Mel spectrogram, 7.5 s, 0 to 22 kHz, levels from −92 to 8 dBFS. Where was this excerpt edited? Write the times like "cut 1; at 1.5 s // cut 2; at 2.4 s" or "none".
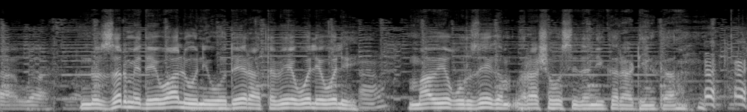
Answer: none

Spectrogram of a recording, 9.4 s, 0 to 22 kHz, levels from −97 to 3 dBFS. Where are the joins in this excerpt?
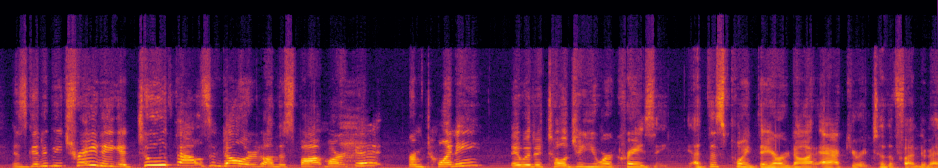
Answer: cut 1; at 3.9 s // cut 2; at 6.8 s

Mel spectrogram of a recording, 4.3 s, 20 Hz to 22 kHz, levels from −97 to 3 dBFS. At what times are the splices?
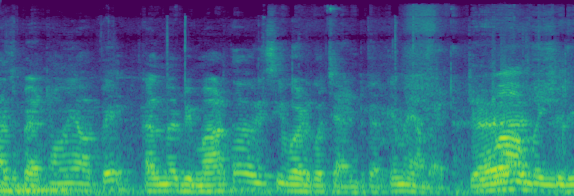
none

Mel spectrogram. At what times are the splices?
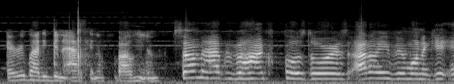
cut 1; at 1.7 s

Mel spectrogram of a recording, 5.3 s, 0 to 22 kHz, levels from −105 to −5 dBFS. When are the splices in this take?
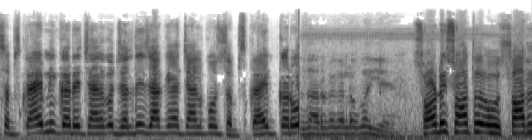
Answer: cut 1; at 3.1 s

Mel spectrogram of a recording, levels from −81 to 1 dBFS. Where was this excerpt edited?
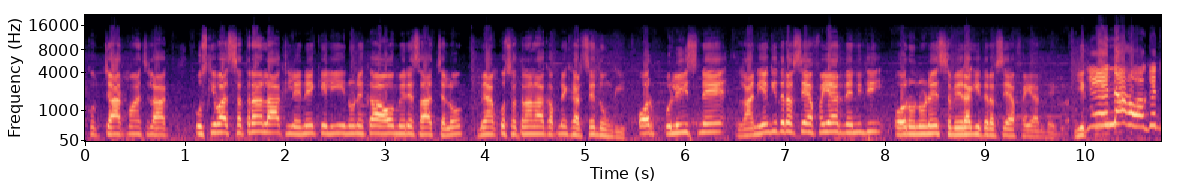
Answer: cut 1; at 0.9 s // cut 2; at 3.8 s // cut 3; at 5.3 s // cut 4; at 7.9 s // cut 5; at 9.7 s

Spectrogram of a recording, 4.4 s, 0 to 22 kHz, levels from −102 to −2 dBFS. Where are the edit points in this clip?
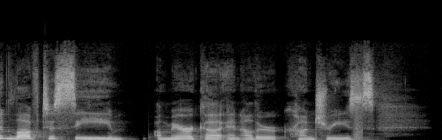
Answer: cut 1; at 1.4 s

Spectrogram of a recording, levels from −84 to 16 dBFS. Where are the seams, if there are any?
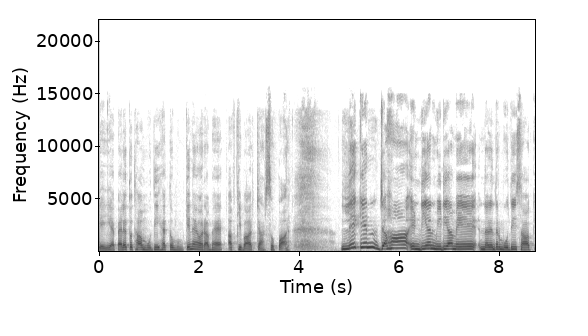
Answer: none

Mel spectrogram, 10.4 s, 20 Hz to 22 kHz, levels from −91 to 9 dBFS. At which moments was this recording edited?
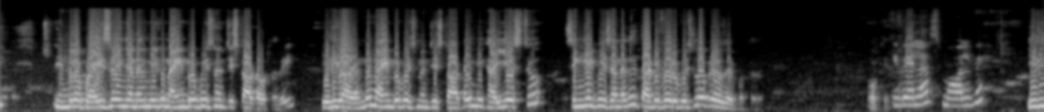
none

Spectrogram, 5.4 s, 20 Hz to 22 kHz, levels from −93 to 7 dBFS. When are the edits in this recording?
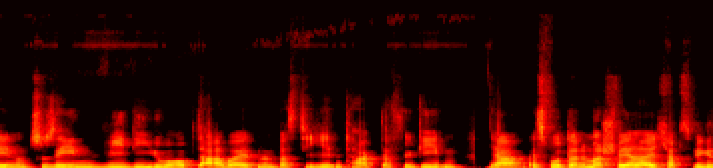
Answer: cut 1; at 3.5 s

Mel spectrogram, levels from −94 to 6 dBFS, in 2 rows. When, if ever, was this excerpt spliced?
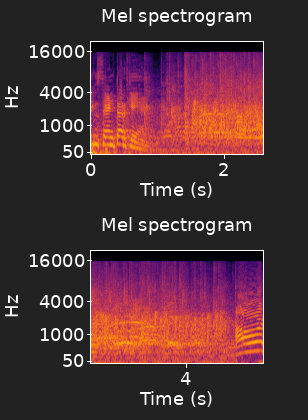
none

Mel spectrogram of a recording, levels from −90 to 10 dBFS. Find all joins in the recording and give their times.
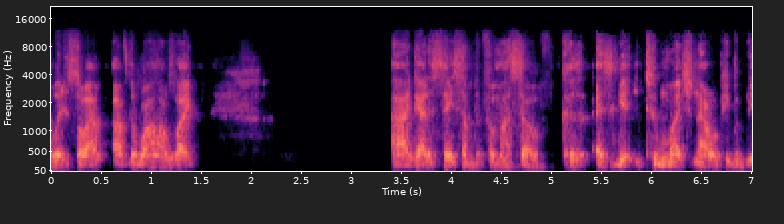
none

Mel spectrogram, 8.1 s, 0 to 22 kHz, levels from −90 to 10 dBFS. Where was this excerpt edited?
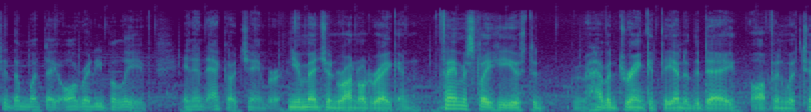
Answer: cut 1; at 2.9 s

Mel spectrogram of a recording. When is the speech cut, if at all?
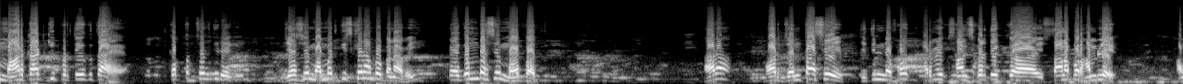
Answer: cut 1; at 4.4 s // cut 2; at 9.3 s

